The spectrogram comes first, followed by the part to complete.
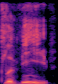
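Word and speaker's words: Lviv: now by the way if I say luvov everyone's gonna correct me and say no no Eric it's leviv it's like no these spit these cities all have multiple pronunciations I I always thought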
